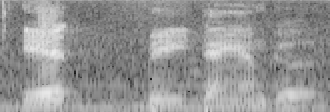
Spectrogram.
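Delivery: usual speaking voice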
